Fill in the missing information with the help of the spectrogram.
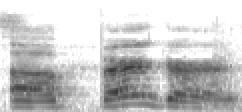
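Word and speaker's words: Whataburger: Well, you pronounce it Whata Burger, but, like. – I said it wrong. I failed. – No, you said it right. – You said it right, but, it took me forever to understand that it's supposed to be what a burger.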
